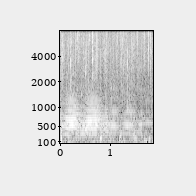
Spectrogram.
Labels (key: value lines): label: biophony, croak
recorder: SoundTrap 500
